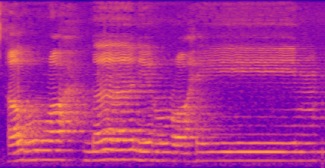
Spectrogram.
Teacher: huruf ha yang diposisikan di pertengahan tenggorokan, ha mendesah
